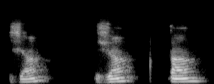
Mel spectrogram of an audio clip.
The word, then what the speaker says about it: j'entends: the wind so j'entends j'entends and we don't pronounce ds j'entends le vent okay so let's just go back On.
